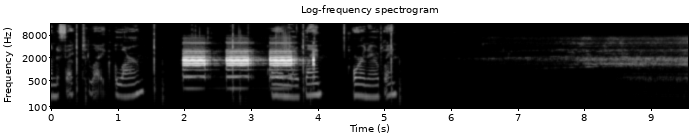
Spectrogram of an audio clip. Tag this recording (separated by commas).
Speech, Alarm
